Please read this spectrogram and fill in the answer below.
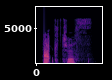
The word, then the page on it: actress: British English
